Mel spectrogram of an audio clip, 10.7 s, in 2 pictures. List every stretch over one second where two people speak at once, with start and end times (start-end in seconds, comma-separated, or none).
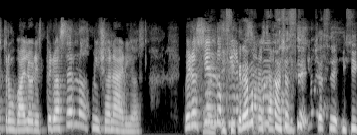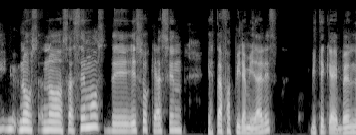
3.0-5.2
